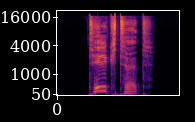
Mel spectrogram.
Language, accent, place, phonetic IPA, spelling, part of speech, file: German, Germany, Berlin, [ˈtɪlktət], tilgtet, verb, De-tilgtet.ogg
- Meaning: inflection of tilgen: 1. second-person plural preterite 2. second-person plural subjunctive II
